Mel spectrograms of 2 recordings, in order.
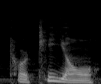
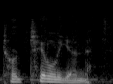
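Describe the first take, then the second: First: The double L is said as a Y sound. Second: The double L is said as an L sound. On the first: "the double L might be pronounced like a, a Y" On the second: "an American would pronounce it, or I would pronounce it tortillon"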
